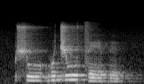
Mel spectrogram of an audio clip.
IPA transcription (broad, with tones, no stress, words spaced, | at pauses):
ʃuː˨ ɡʷi˦d͡ʒuː˦ t͡seː˨pɪ˨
